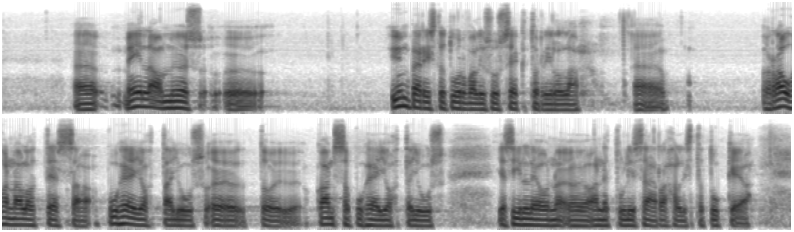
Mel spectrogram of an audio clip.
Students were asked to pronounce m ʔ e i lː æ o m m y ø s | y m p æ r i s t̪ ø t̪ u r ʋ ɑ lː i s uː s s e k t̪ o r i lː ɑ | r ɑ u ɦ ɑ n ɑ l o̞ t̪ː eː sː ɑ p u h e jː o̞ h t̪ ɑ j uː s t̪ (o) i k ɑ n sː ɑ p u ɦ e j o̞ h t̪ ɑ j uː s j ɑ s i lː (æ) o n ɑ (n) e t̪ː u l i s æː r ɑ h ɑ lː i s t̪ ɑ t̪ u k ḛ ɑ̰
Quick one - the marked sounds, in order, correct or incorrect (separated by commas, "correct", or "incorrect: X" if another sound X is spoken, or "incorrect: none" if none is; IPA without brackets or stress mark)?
correct, incorrect: e, incorrect: nː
